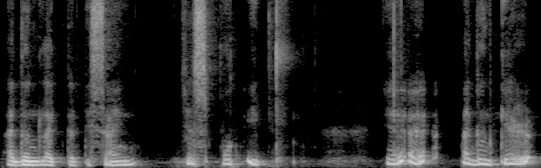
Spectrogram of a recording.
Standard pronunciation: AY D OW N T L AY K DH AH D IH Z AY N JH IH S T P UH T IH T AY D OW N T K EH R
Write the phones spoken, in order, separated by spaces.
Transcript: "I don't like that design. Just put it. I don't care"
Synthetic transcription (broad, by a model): AY D OW N T L AY K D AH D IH S AY N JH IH S P UH T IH T AY D OW N T K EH R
